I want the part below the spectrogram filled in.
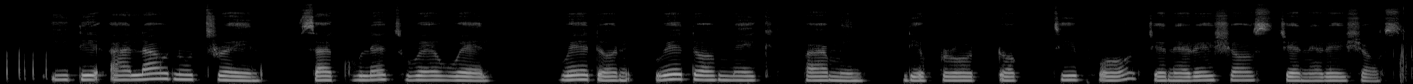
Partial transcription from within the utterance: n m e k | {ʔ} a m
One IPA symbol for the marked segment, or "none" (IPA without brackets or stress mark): p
